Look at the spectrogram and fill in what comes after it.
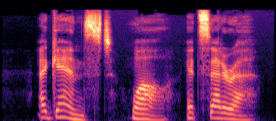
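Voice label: "against", English, female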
